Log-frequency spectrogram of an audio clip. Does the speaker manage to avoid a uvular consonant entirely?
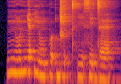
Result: yes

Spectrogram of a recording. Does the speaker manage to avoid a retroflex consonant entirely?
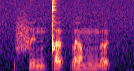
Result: yes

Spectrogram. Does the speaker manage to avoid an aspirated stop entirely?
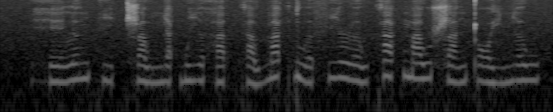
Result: yes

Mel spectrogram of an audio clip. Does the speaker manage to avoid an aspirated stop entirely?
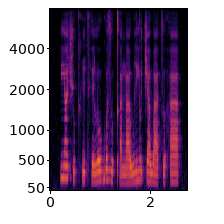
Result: no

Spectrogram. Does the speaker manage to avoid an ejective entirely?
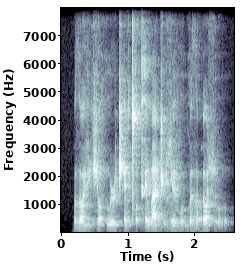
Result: no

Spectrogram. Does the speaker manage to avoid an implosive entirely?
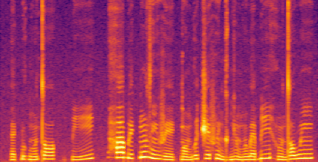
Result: no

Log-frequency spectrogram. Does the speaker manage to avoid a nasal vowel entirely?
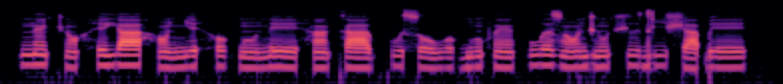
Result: no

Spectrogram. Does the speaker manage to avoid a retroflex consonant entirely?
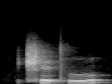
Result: no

